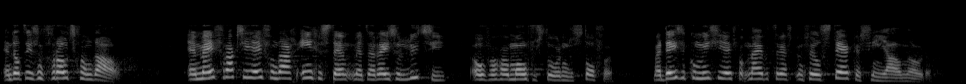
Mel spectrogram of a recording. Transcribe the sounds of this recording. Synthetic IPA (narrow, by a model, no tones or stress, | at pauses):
ʔɛndɑtɪsənχrowtsχɑnda̰ːlˠ | ʔɛnmɛjnfrɑksiɦejftfɑndaːχɪnχəstɛmtmɛtənrejzolytsi | ʔowvəɹɦɔɹmoːnvəɹstʊːɾəndəstɔfə̰ | maːɹdejzəkomɪsiɦejftʋɑtmɛjbətrɛftənvɪːlˠstɛɹkəɹsɪnjaːlˠnowdə̰x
